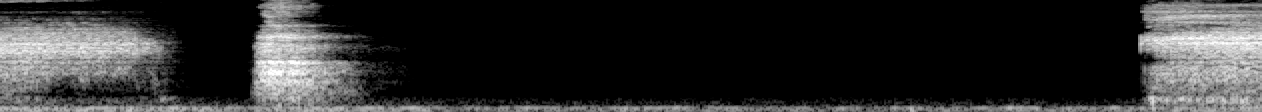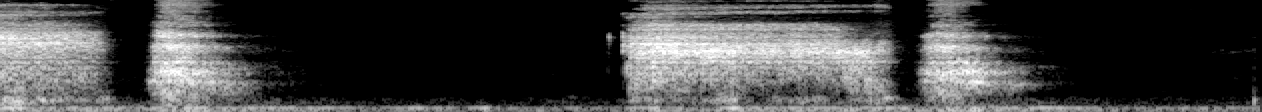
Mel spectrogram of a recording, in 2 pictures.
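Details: Constant-flow (square-wave) ventilator breath imitation.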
